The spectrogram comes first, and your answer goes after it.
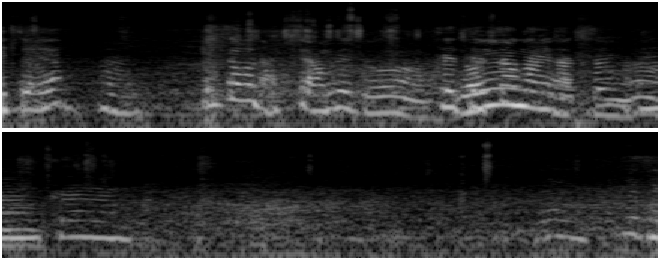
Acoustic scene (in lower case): crowded indoor space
